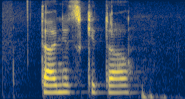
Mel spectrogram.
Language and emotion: Russian, neutral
